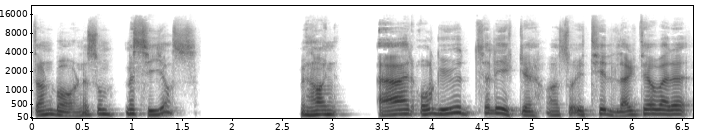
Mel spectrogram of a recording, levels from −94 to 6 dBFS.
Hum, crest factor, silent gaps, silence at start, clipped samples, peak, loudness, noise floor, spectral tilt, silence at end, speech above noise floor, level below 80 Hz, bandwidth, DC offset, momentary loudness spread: none; 18 dB; 1.69-2.67 s; 0.05 s; under 0.1%; -2 dBFS; -21 LUFS; under -90 dBFS; -6 dB/octave; 0.05 s; over 70 dB; -76 dBFS; 13 kHz; under 0.1%; 9 LU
